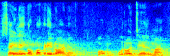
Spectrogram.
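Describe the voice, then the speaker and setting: A man voicing a stout king who is quick to anger and gives orders, in a story told in a sermon. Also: high-pitched, a little mellow, lightly acted. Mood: indignant. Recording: echoey hall reverb.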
